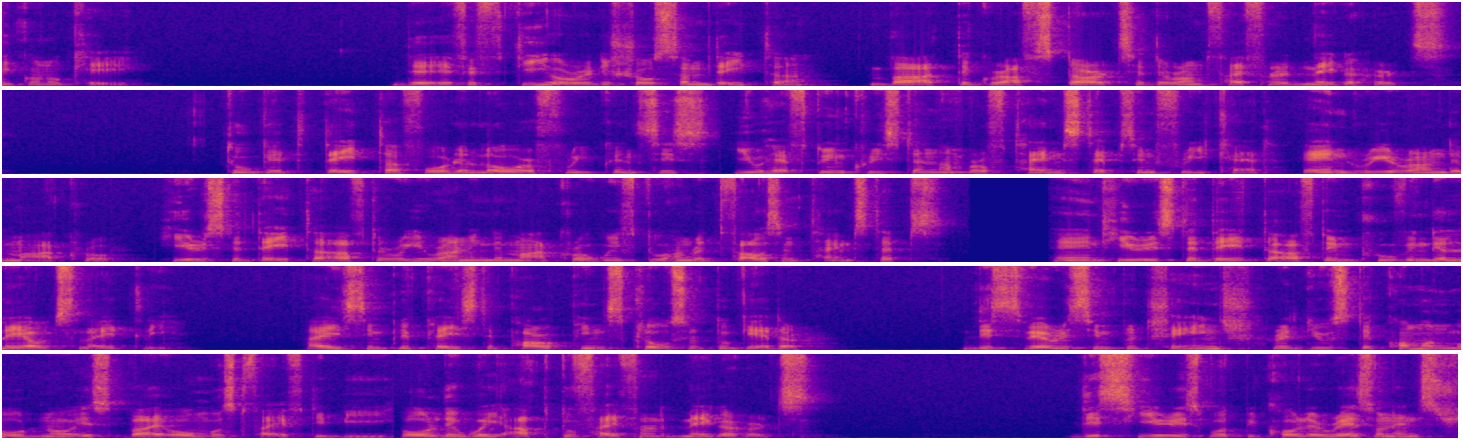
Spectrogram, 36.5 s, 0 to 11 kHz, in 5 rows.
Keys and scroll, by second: 2.3 shift+F5, 2.3 shift+F4, 5.2 shift+F5, 15.0 shift+F4.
